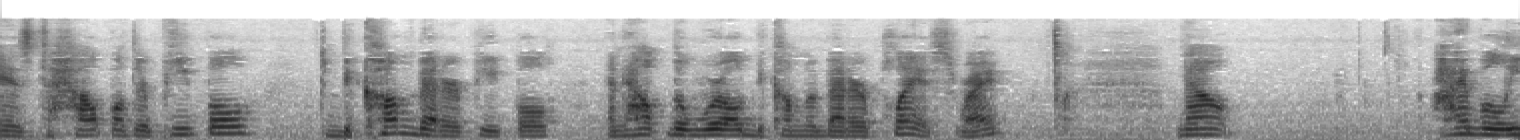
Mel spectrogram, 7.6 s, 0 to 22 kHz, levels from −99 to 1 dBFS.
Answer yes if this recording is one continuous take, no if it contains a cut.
yes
